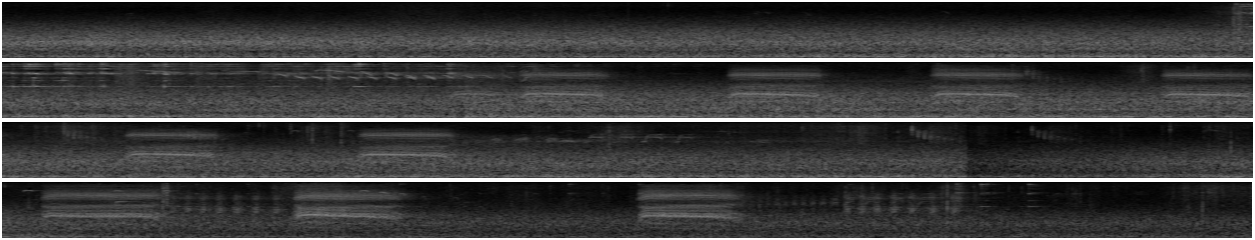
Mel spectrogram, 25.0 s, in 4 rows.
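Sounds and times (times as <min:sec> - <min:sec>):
high ringing jingle: 0:06.0 - 0:09.5, 0:23.4 - 0:24.2
bird's harsh call: 0:07.6 - 0:13.7.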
